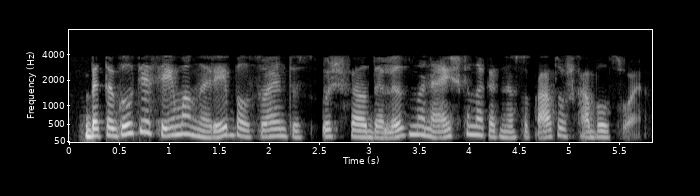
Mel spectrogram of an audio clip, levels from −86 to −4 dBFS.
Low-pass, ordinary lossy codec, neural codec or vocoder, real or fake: 7.2 kHz; AAC, 16 kbps; none; real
